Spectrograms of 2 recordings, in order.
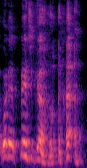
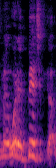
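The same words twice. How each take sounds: First: High, very slow drawn-out repeat; repeating the question slowly for effect. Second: High, quick puzzled ask; sudden wondering call; asking a friend where the woman went; puzzled question. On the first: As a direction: stretch each word out. Repeated slower. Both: Retold or imitated.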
